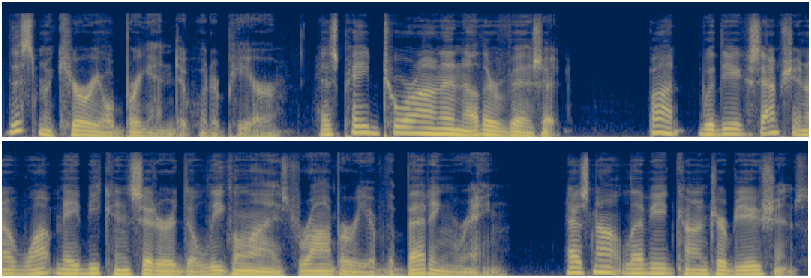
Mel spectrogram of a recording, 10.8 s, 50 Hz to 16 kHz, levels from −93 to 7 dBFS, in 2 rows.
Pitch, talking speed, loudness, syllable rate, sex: 110 Hz, 175 wpm, -18 LUFS, 5.8 syllables/s, male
